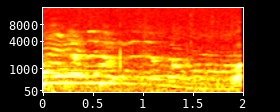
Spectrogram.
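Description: Quiet indistinct voices in the background, children's voices among them; one voice holds a steady note through the first second.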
